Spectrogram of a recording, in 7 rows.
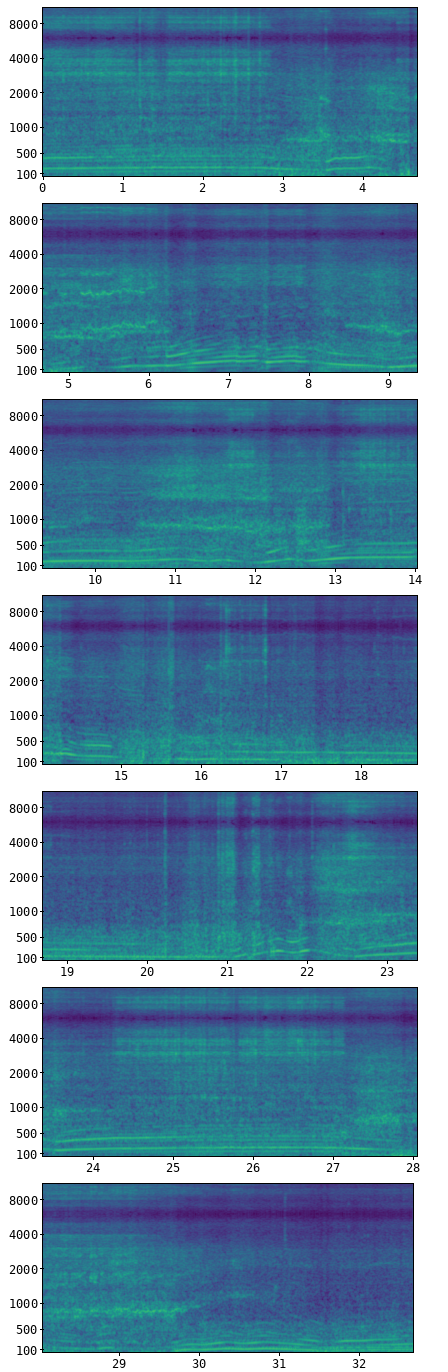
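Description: BMW E30 325's inline-six engine revving up and falling back again and again as the car is drifted, its pitch swinging every few seconds, with the tyres squealing as they slide. Heard close up from beside the front wheel.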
